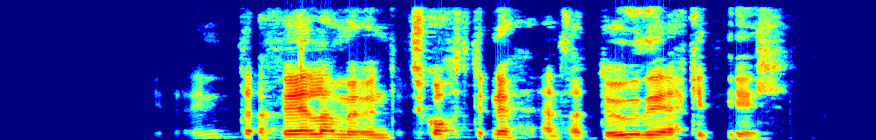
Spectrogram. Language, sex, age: Icelandic, male, 20-29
